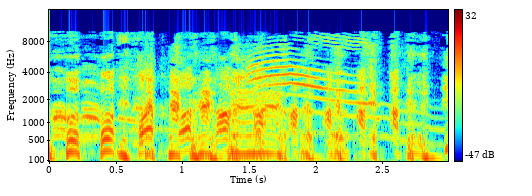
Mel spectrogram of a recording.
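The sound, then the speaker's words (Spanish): Several cats meow in quick, overlapping succession, their rising and falling cries loud, forming a busy, continuous chorus for about three seconds. “¿Quién está tocando esos gatos? Esos gatos.”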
